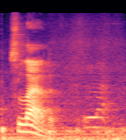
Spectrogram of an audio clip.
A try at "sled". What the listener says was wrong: 드 소리가 안 들려.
